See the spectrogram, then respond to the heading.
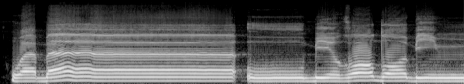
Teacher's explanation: Huruf U kita panjangkan dua harakat karena wau sukun di depannya.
